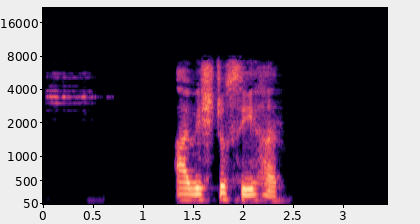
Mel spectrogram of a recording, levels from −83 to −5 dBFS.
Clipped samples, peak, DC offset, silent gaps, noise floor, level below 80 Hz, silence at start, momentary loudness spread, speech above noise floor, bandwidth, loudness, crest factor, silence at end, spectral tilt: under 0.1%; -4 dBFS; under 0.1%; 0.76-1.31 s; -43 dBFS; -66 dBFS; 0.05 s; 18 LU; 27 dB; 7.8 kHz; -17 LUFS; 18 dB; 1.1 s; -3.5 dB/octave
